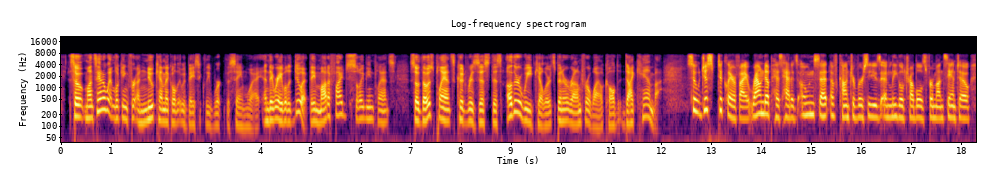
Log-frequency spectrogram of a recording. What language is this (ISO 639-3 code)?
eng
